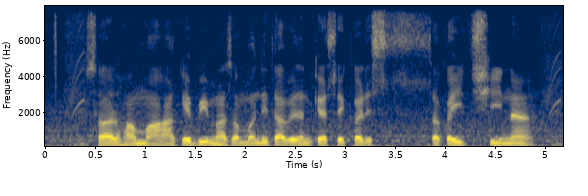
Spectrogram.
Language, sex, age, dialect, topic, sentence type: Maithili, male, 18-24, Southern/Standard, banking, question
